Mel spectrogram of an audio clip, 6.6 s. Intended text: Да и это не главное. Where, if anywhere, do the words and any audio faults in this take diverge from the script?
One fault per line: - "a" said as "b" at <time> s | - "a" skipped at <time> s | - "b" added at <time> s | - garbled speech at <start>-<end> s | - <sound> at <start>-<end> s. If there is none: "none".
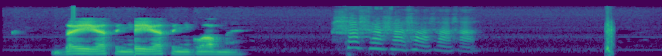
- "и это не" added at 1.4 s
- laugh at 3.3-4.9 s
- whoosh at 6.0-6.2 s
